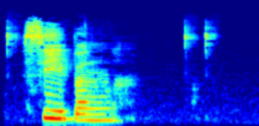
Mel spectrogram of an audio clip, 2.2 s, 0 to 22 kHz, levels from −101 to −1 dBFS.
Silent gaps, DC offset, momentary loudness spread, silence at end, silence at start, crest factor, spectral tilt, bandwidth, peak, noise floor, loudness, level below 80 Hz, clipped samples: none; under 0.1%; 21 LU; 0.45 s; 0.05 s; 18 dB; -3.5 dB/octave; 12 kHz; -6 dBFS; -46 dBFS; -20 LUFS; -74 dBFS; under 0.1%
